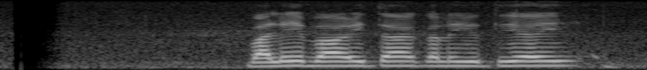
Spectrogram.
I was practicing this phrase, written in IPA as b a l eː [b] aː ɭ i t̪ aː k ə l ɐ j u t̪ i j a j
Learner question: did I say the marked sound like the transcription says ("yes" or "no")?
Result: yes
